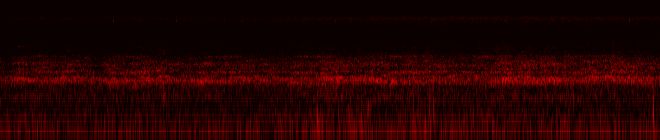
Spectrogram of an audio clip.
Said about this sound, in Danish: Kan de høre det? Det er araberne op i deres bydel Kasbaen, der råber i natten. Og natten igennem. Det lyder kun svagt på denne afstand, men mikrofonen kan ikke komme nærmere.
